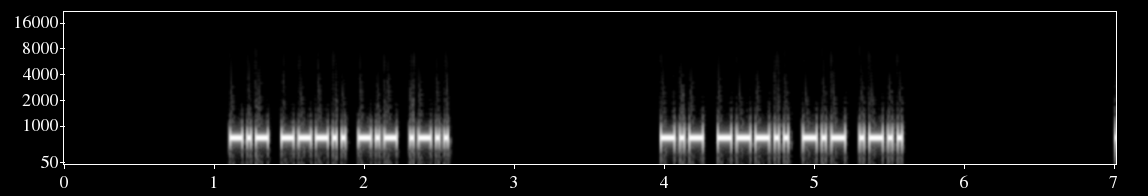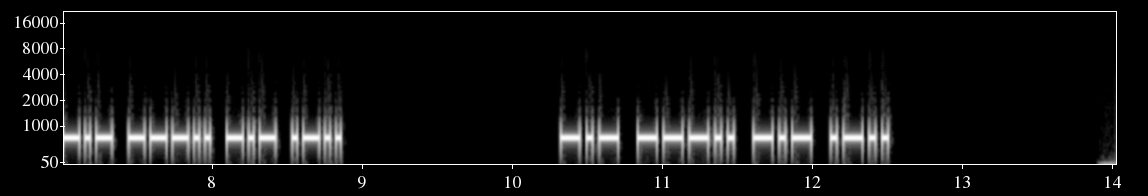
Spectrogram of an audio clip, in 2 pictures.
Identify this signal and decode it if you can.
Morse code, heard as a keyed tone, about 38 wpm, 700 Hz. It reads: K8KL K8KL K8KL K8KL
